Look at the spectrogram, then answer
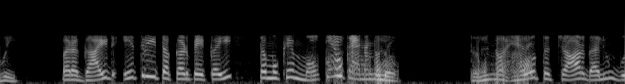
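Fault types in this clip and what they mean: codec payload misread: From 3.1 to 5.37 s the decoder unpacks G.726 code words in the wrong bit order, burying the speech under harsh distortion.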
